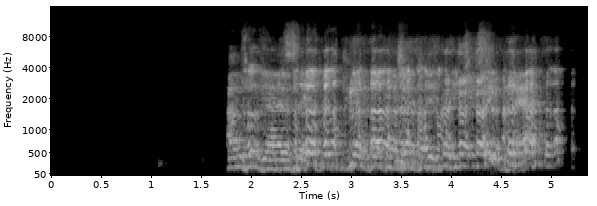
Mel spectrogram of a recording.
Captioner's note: laughter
